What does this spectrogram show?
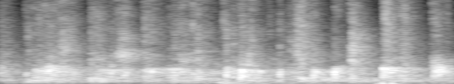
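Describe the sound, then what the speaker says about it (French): A French game-show audience applauds as a contestant is brought on, a moderate, continuous patter of many hands with a few sharper claps standing out. "Que Louis me soit apporté sur un plateau d'argent et applaudit"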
